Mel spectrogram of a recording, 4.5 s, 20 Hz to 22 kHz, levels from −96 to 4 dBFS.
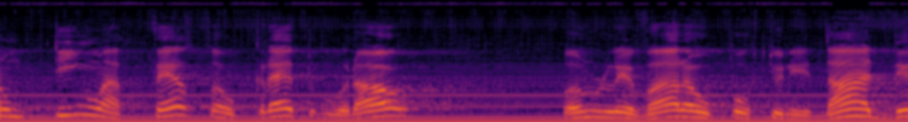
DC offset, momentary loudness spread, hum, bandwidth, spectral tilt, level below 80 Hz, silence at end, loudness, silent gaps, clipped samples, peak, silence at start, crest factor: under 0.1%; 13 LU; none; over 20 kHz; -6.5 dB/octave; -46 dBFS; 0 s; -34 LUFS; none; under 0.1%; -16 dBFS; 0 s; 18 dB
